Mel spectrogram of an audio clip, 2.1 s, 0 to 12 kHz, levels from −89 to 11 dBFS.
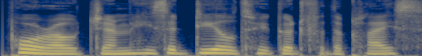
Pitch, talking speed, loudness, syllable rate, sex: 180 Hz, 315 wpm, -17 LUFS, 6.0 syllables/s, female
